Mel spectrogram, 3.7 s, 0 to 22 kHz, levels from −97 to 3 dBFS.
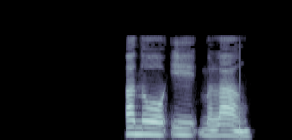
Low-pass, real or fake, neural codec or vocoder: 7.2 kHz; real; none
